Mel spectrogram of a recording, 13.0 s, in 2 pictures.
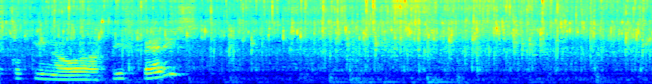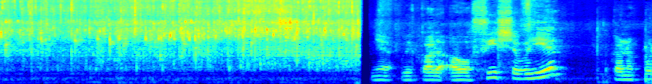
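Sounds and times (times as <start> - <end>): meat sizzling in frying pan: 0.0 - 10.2.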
